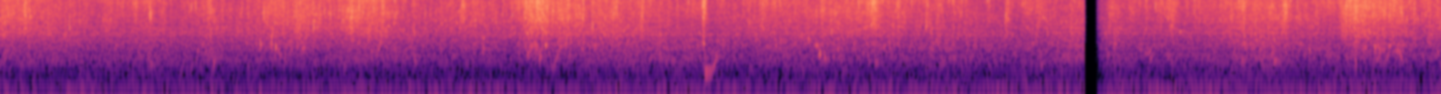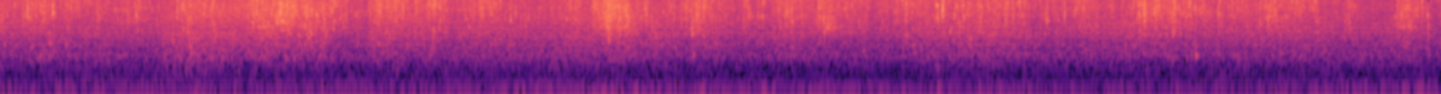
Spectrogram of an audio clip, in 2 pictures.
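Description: Ocean waves washing in and splashing at the shore, a steady rush of water broken by frequent small splashes. The sound drops out for an instant about eleven seconds in.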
